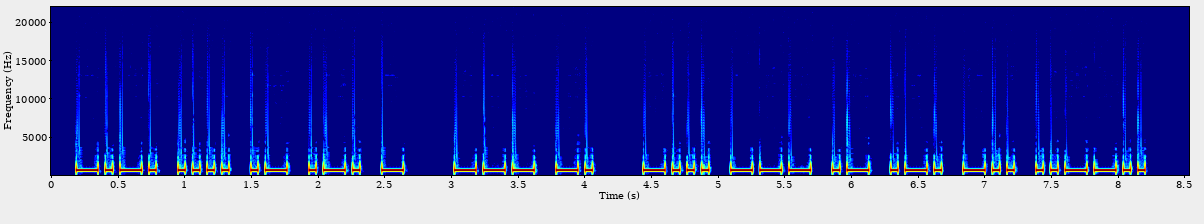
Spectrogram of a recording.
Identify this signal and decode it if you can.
Morse code, heard as a keyed tone, about 22 wpm, 700 Hz. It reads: CHART ON BOARD?
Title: Sentences from Top 1300 Words 22wpm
